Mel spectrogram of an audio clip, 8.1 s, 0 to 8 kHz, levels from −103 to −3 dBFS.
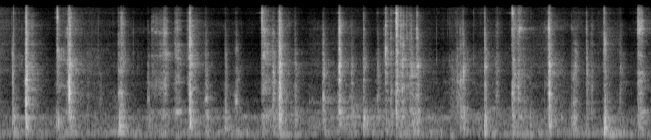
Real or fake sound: fake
